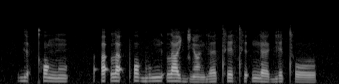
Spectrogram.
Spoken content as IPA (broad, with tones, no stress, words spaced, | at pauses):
ɡɛ˦ʔkʰɔ˦˨ŋũ˦˨ | ʔä˦ʔlä˦ʔpʰɔ˦˨ɡu˦ ŋɪ˦ʔla˦˨ɪ̯d͡ʑã˨ ɡɛ˦tʰe˦˨tʰɪ˦ʔ ŋɛ˨ɡe˦˨tʰo˨ʊ̯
